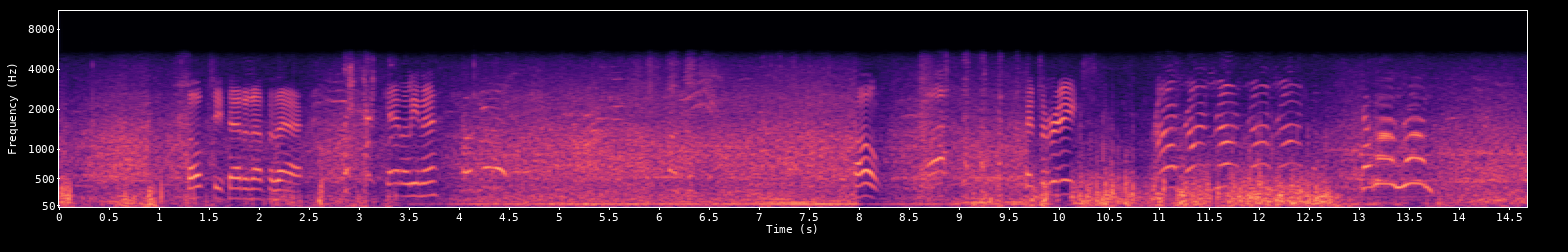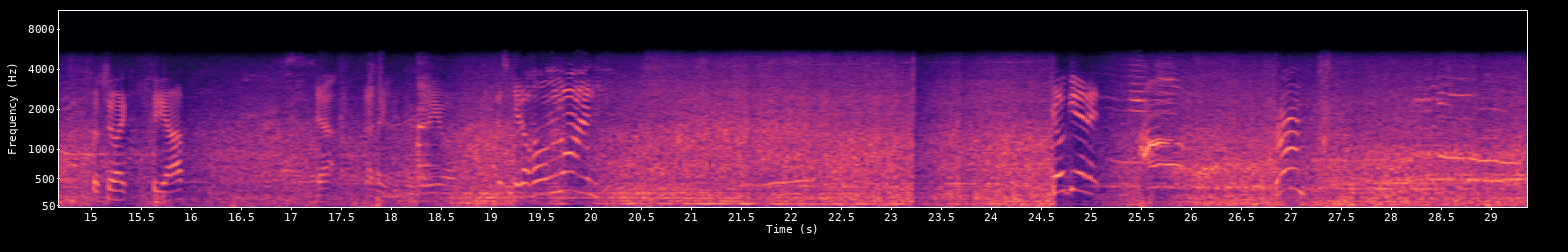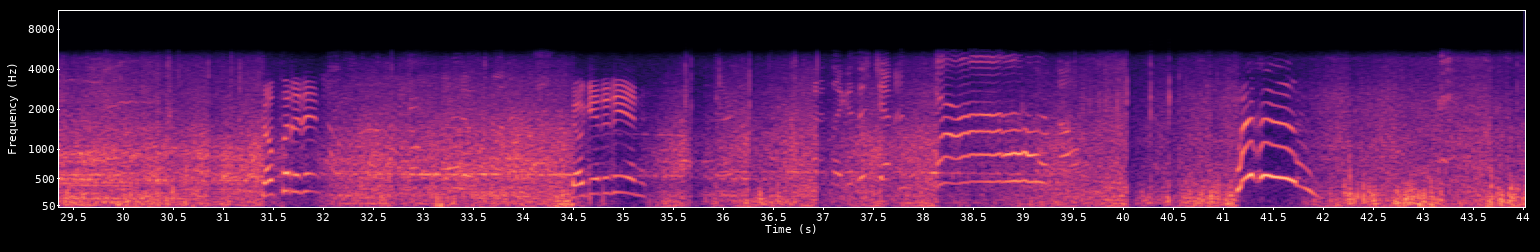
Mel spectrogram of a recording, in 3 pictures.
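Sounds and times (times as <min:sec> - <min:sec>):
wind rumble on microphone: 0:00.0 - 0:03.3, 0:09.6 - 0:13.2, 0:32.5 - 0:37.0, 0:39.2 - 0:44.0
traffic rushing: 0:00.0 - 0:44.0
vehicle engine hum: 0:00.0 - 0:44.0
toddler high-pitched vocal sound: 0:38.1 - 0:39.4, 0:43.1 - 0:43.4.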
